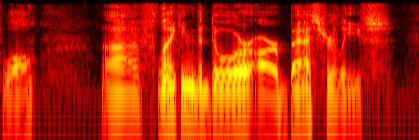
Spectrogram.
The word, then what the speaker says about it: bas-relief: Flanking the door are bas-reliefs. I think that's how you say it. Bas-relief, B-A-S, bas-reliefs of two male frost giants that have been defaced.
